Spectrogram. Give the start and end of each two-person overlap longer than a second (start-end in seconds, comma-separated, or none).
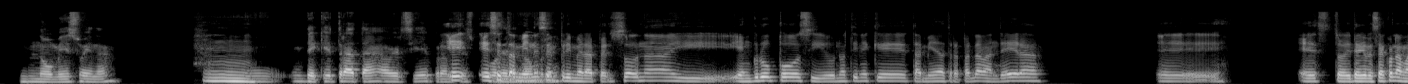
4.4-5.7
